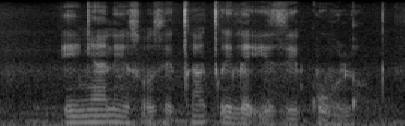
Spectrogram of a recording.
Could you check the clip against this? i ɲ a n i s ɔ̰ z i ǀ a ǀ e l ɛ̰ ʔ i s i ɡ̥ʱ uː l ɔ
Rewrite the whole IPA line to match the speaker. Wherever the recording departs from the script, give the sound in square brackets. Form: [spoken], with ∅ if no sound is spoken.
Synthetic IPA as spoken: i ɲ a n i s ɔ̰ z i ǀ a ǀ [i] l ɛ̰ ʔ i [z] i ɡ̥ʱ uː l ɔ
